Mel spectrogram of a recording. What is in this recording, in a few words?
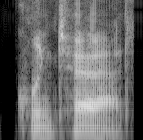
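"quintet", American English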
